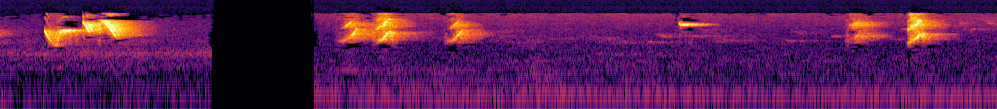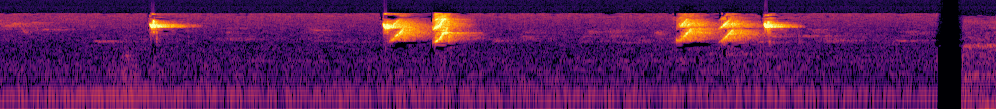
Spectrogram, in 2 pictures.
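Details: Female canary in heat calling a male to mate: short, sharp high chirps, often doubled, spaced irregularly about once a second, over a steady low hum with a brief silent gap.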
